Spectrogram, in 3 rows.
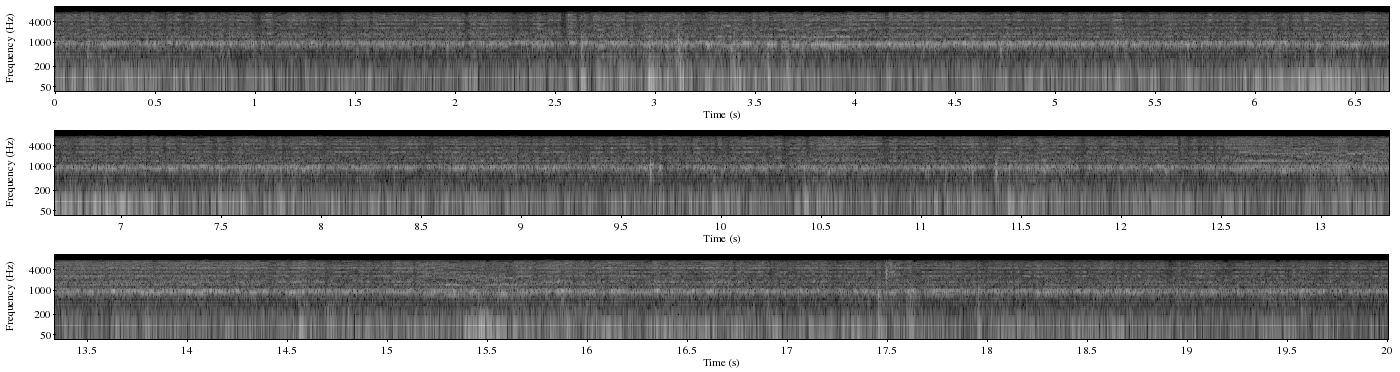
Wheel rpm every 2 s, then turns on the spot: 230, 220, 230, 230, 230, 230, 220, 230, 230, 230.
none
